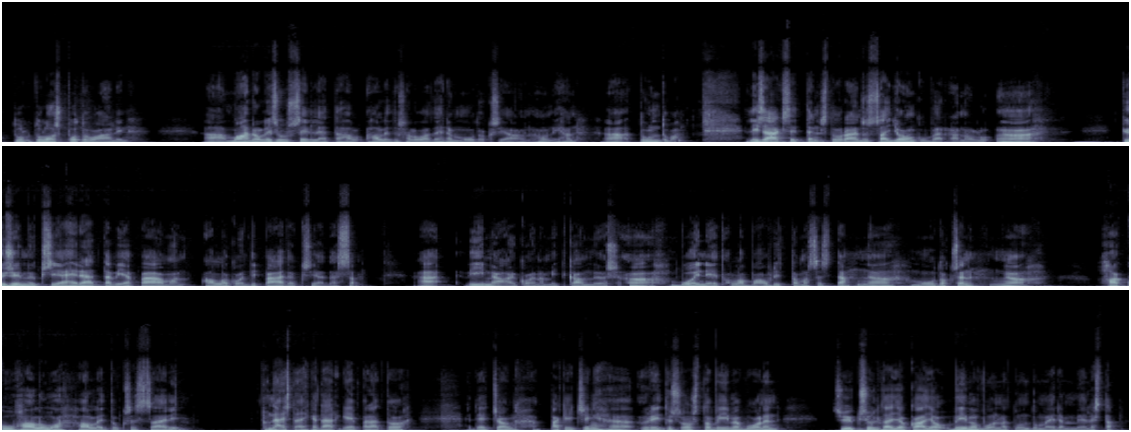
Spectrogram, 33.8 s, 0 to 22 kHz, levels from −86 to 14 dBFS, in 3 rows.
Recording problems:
none

